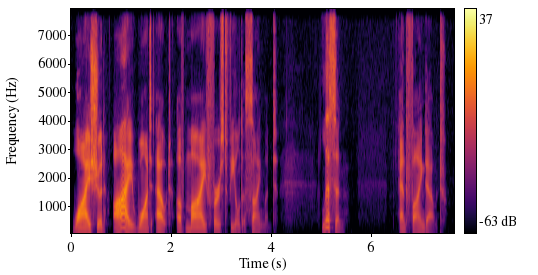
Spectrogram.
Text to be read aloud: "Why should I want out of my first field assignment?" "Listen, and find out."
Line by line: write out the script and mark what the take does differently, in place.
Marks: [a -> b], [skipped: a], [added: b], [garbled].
"Why should I want out of my first field assignment?" "Listen, and find out."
